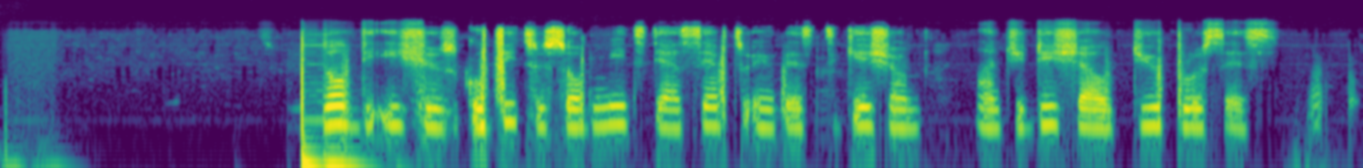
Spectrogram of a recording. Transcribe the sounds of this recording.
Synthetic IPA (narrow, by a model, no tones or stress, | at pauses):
zɔdiʔiʃuzɡubitʰusɔb̚mitdɛasɛftʰuʔĩnvɛstiɡeʃɔ̃n | ãnd͡ʒudiʃaldjupɹosɛ̰s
